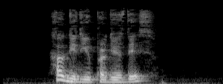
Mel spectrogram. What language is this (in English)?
English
